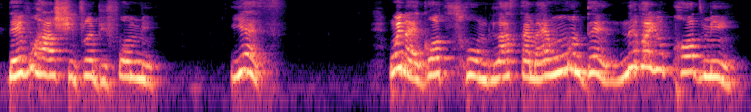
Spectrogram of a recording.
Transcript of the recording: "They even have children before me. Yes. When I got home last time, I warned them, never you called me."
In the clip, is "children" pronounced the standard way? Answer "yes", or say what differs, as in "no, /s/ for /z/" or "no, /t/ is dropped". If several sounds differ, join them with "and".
no, /ʃ/ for /tʃ/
